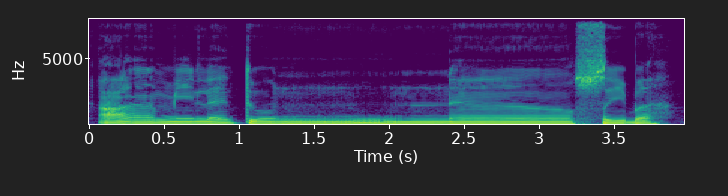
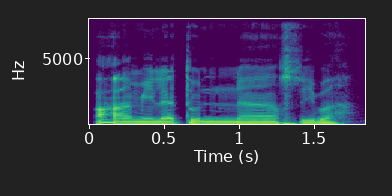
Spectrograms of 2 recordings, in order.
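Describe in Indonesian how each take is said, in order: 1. Bunyi nasal n ditahan lama. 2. Bunyi nasal n diucapkan cepat. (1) "dua dua harakat kita tekan dia" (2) "jangan terlalu laju dekat situ"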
